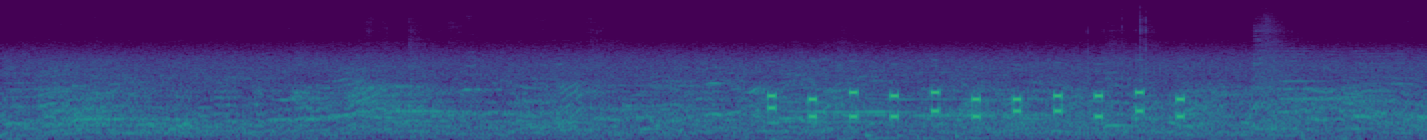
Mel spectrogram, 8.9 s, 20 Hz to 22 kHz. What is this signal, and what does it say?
DTMF, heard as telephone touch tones, dialled by machine, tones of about 50 ms, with the noise of a crowd indoors. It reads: 01329178291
